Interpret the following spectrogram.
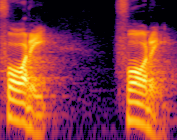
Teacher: Vous prononcez le R, le T, vous le prononcez presque comme un D.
